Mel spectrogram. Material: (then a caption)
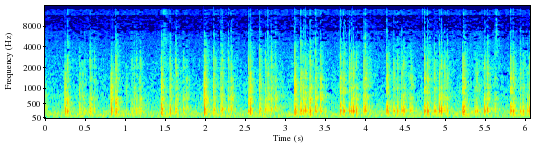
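Cardboard. Long fingernails on both hands tap fast on a closed, hollow, medium-sized white cardboard tablet box. The taps come in quick, irregular clusters of crisp, papery clicks over a hollow low-mid knock around 300 Hz, each dying away almost instantly.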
